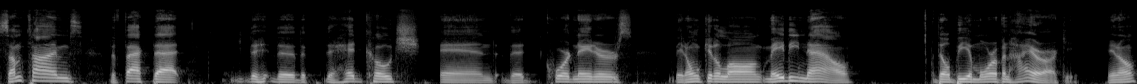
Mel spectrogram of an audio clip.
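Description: A man talks at a fairly slow pace in a plain, everyday voice of medium pitch. The sound is dry and close, with no echo. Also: ordinary pitch variation. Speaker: former football player, analyst. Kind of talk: casual sports talk radio discussion. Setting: radio studio.

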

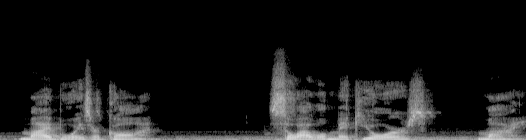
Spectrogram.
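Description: Over clear background music, a put-on character voice at low-to-middle pitch moves at a very slow pace with long, frequent pauses. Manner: frightening, menacing.

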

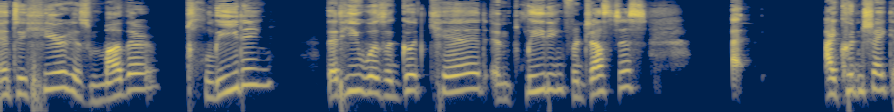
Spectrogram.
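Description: In a very clean recording with a silent background, a woman with an American accent speaks in a fairly high pitch and a dark, mellow tone, leaving long, frequent pauses. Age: 60s. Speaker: theologian and seminary dean. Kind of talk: interview.

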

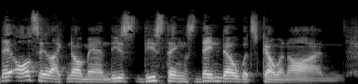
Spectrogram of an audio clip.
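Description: At a moderate pace, a man with an unremarkable speaking voice talks at a medium pitch with lively intonation. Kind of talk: casual chat.

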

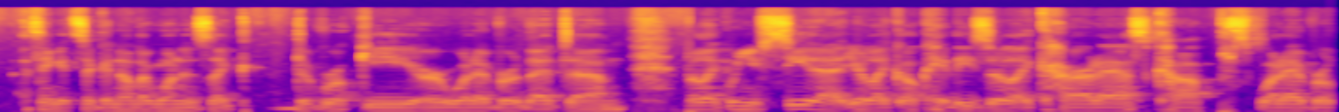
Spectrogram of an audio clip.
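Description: A man talks very fast at a medium pitch, with fairly even intonation and very even loudness. There is noticeable background noise. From Newfoundland. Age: young. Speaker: podcast host. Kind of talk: casual interview. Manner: casual, filler-heavy.

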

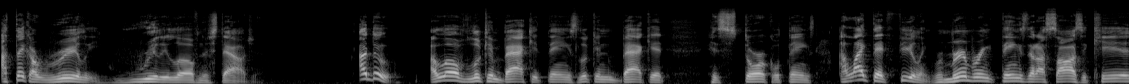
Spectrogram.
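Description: Recorded very cleanly against a silent background, with a dry, close sound and no echo, a man speaks with lively intonation in a Southern US accent. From Nashville, Tennessee. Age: 40s. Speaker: sports podcast host. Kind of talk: casual monologue.

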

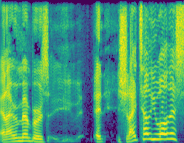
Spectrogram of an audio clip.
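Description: A man talks with an American accent at a moderate pace. His tone is animated. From New York. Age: 60s. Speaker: actor. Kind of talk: casual interview chat. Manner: animated, profane, storyteller.

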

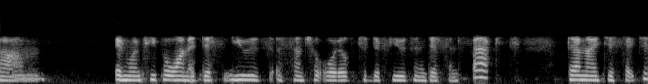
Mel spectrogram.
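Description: Somewhat breathy, a woman speaks at a moderate pace and a medium pitch. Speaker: holistic pet practitioner. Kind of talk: interview.

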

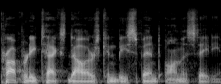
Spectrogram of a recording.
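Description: This is a very clean recording with a silent background. A man talks in an American accent with vocal fry. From Houston, Texas. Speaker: sports facility project director. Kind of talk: casual chat.

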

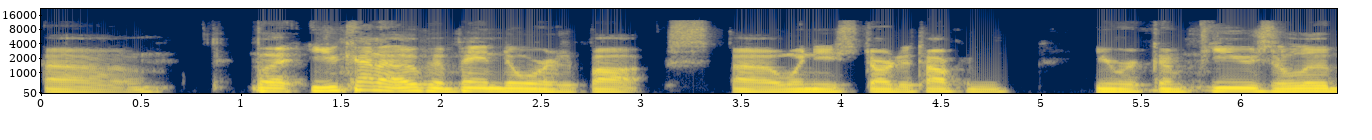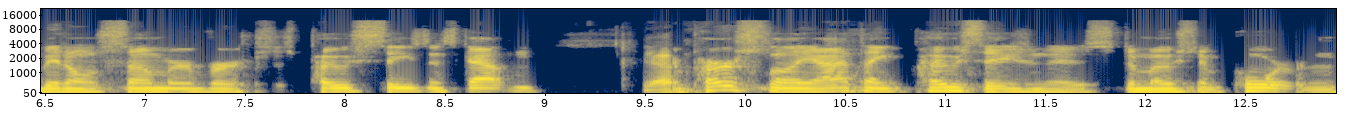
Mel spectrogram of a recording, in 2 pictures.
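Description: A man with an unremarkable speaking voice, pitched in the medium range. He talks at a moderate pace with ordinary pitch variation. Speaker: hunter. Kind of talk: casual chat.

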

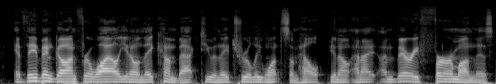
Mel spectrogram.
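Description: A man with a Californian accent at medium pitch and a very fast pace. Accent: Californian American. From California, Atwater. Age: 30s. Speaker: recovering addict and fishing mentor. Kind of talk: interview testimony.

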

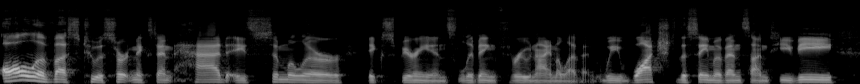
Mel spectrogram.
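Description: An unremarkable speaking voice from a man, fairly low-pitched at a moderate pace, dry and close with no echo, on a very clean recording with a silent background. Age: 40s. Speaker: historian. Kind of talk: radio interview.

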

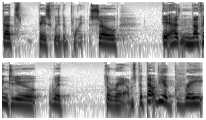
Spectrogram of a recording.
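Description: In a very clean recording with a silent background, a woman with a fairly high pitch talks at a moderate pace, with ordinary pitch variation and long, frequent pauses. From US Midwest. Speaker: comedian and podcast host. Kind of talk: casual chat. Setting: at home, recording alone.

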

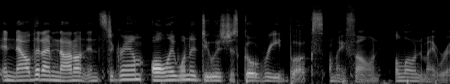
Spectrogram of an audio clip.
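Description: Fairly quick speech from a woman, her pitch varying in an ordinary way. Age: 30s. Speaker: comedy podcast host. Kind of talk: casual monologue.

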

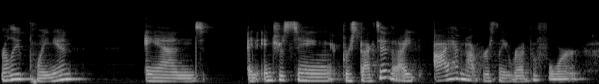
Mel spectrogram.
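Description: In an ordinary speaking voice, a woman with an American accent talks at a fairly low pitch. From small town in Connecticut. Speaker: book reviewer. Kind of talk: prepared book review.

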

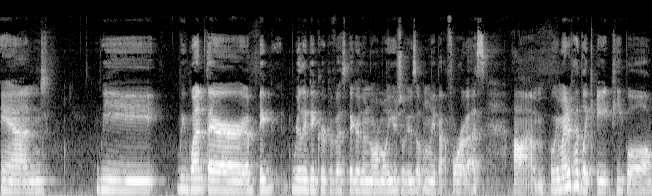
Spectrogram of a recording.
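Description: Speaking at a moderate pace with an American accent, a woman keeps a very deep, low pitch in a monotone, flat delivery, with audible room echo. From San Antonio, Texas. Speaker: marketing professional. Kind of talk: casual chat.

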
